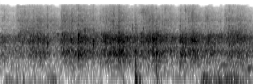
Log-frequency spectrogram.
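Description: A crowd at the RBB applauding steadily, dense crackling claps forming a continuous, even wash of sound at moderate loudness throughout, with no clear pauses or voices standing out.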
